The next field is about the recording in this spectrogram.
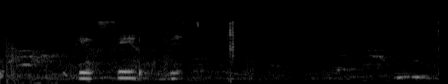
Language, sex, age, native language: Icelandic, female, 9, Icelandic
